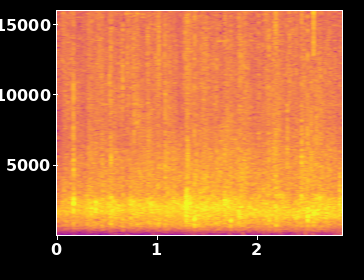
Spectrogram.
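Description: An audience applauding to welcome the city manager: steady, even clapping from many hands throughout, with no talk over it.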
